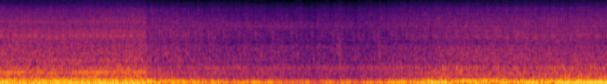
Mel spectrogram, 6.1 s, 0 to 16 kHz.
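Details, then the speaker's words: 1972 BMW 2002, twin carburetors, automatic, after start/run repair and timing checked on mark: low steady idle with even firing, starts easily where it didn't before; runs normally. "the old ear dynamometer pretty pretty freaking spot on to the point where I'm not gonna adjust it it's firing up easy as you heard before it didn't do that"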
